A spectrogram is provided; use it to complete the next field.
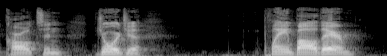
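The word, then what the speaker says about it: Carrollton: So because of that, and hey, thanks to y'all for correcting me on the pronunciation, Carlton, Georgia, playing ball there.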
